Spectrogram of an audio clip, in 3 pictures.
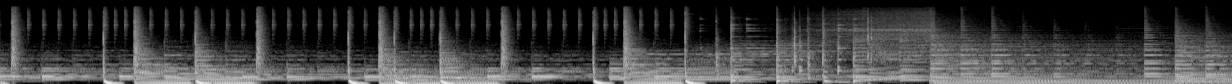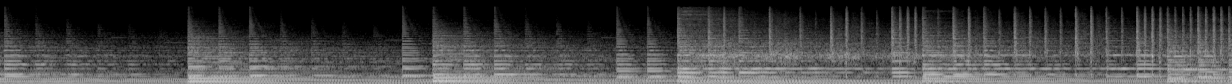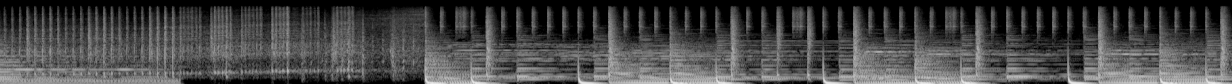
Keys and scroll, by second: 2.6 space, 3.2 e, 5.9 space, 7.5 Delete, 8.6 l, 10.2 space, 12.0-14.1 typing, 17.6 space, 18.0 l, 19.6 space, 20.2 e, 24.0 space, 24.3 l, 25.7 space, 27.6 m, 28.7-29.7 typing, 31.2 Delete, 34.2 Delete, 35.8-36.9 typing.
